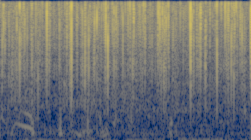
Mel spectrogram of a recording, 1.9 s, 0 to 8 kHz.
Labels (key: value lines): label: biophony, cascading saw
recorder: SoundTrap 600 or HydroMoth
